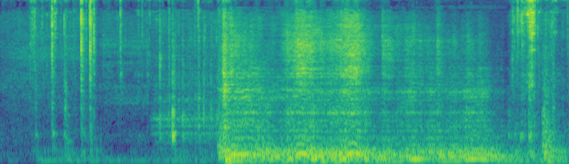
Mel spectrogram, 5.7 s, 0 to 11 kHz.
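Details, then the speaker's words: Slow, uneven cranking without starting on a 1980 Ford F150 with 351 Windsor and long-tube headers in freezing, snowy weather, after a starter replacement; AGM battery possibly dead, though it now turns over, unlike before. "battery might just be dead but it does turn that's an improvement from last time"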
